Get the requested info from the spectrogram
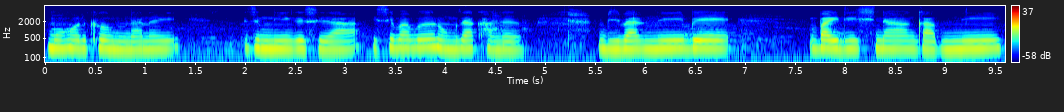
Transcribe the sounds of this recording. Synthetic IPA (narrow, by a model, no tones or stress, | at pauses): mɔɦɔɾkʰɯwnunanɯj | zɯŋniɡɯsɯaisebabɯɾɔŋzakʰaŋɯ | bibaɾnibe | bajdisinaɡab̚ni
